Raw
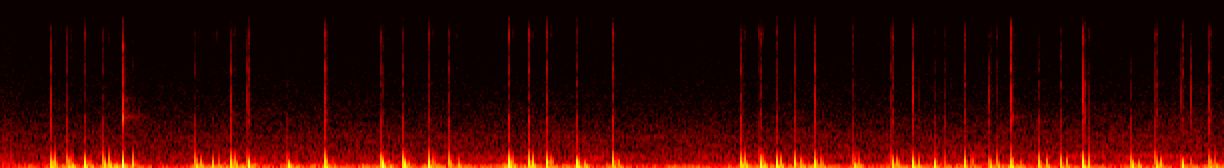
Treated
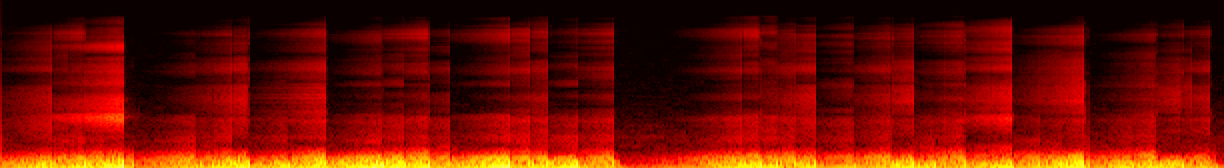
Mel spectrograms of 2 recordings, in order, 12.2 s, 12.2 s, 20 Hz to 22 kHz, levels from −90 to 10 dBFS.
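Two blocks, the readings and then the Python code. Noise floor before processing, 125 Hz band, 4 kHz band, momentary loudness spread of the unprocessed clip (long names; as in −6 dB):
−52 dBFS, +5.0 dB, can't be measured, 13 LU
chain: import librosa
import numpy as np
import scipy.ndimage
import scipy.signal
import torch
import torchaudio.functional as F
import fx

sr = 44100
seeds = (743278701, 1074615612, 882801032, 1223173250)

y = fx.spec_swells(x, sr, rise_s=1.94)
y = y * librosa.db_to_amplitude(-1.0)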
